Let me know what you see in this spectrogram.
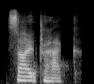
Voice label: "sidetrack", Indian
